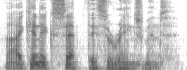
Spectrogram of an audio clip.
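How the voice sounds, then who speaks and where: Game consultant: calm, learned man, low and expressive, formal diction. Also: gravelly, soft background music, exaggerated voice. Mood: measured, formal. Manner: formal, measured, eloquent. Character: calm, dignified, scholarly male consultant on an expedition. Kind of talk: video game voice acting.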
